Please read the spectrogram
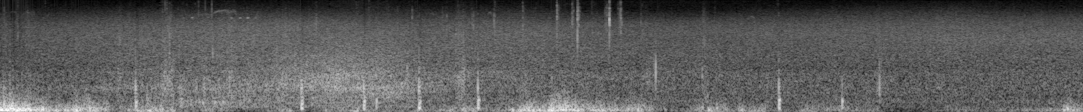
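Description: Gusty wind buffeting the microphone, rumbling hardest near the start and again about five seconds in, over a steady rustle of wind-blown leaves, with scattered small clicks.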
